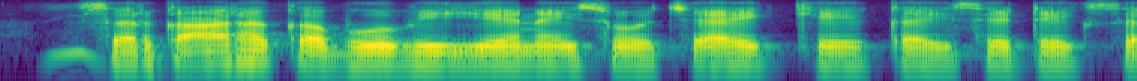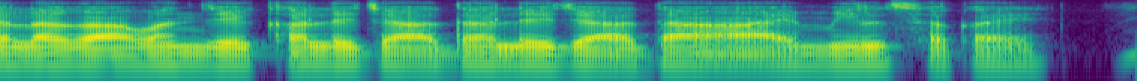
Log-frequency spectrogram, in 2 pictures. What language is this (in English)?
Chhattisgarhi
